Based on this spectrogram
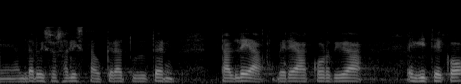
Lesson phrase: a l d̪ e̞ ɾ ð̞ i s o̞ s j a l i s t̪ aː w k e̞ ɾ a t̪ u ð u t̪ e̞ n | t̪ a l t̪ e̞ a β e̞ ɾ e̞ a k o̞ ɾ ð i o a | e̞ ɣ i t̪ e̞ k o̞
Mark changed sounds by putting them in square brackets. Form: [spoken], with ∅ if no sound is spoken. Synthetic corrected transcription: a l d̪ e̞ ɾ ð̞ i s o̞ s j a l i s t̪ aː w k e̞ ɾ a t̪ u ð u t̪ e̞ n | t̪ a l [d̪] e̞ a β e̞ ɾ e̞ a k o̞ ɾ ð i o a | e̞ ɣ i t̪ e̞ k o̞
